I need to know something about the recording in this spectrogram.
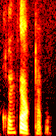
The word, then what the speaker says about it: comfortable: Ah, or unless I exactly, take a shower, eh, I don't feel comfortable. exactly, I don't feel. Esta palabrita es un poquito difícil de pronunciar, pero solamente se lee esa O no se lee.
